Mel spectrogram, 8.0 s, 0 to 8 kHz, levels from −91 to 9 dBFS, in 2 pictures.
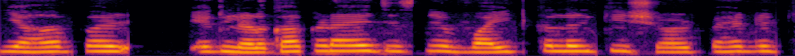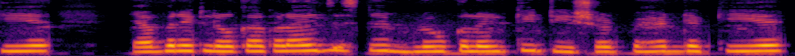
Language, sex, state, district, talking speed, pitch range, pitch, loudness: Hindi, female, Delhi, New Delhi, 210 wpm, 255-280 Hz, 270 Hz, -17 LUFS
